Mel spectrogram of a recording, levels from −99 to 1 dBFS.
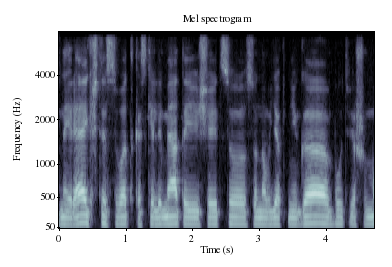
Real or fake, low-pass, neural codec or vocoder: real; 7.2 kHz; none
